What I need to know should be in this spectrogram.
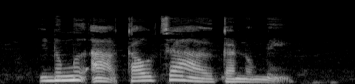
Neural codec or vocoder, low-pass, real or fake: none; 9.9 kHz; real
